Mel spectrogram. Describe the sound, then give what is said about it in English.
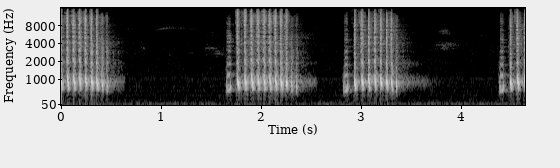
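A sandhill crane bugles in loud, rolling, rattling bursts, four calls separated by short pauses, clear with no talking. “they do these bugling sounds that can be heard for over”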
